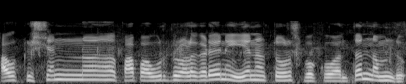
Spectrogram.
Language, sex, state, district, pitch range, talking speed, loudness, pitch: Kannada, male, Karnataka, Dharwad, 180-210 Hz, 135 wpm, -14 LUFS, 195 Hz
